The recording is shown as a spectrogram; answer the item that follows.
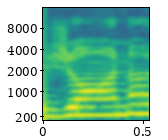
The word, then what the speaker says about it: genre: talk about a genre a genre is a french word uh it's a the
